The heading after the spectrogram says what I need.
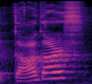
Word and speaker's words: Gagharv: So the next games in the series are part of the GOGARF sub-series, and if you want to know how that's spelled, it's GAGHARV, GOGARF, whatever that means.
